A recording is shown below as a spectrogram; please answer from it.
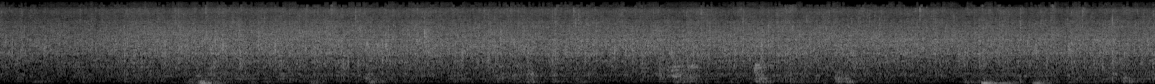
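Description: Tomatoes with salt cook in a pan on a gas flame, giving a steady, close sizzle with occasional scraping stirs and soft clicks, with no talking.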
